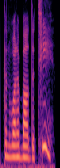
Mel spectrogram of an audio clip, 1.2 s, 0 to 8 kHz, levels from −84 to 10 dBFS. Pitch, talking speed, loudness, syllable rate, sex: 225 Hz, 250 wpm, -15 LUFS, 6.3 syllables/s, female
